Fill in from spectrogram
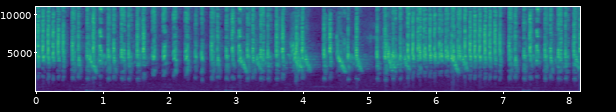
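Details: Eurasian tree sparrows fighting and calling vigorously, recorded as a tutor track for training other songbirds: dense, fast, high chirps pour out almost without pause, overlapping in a busy chatter with a few brief gaps.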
